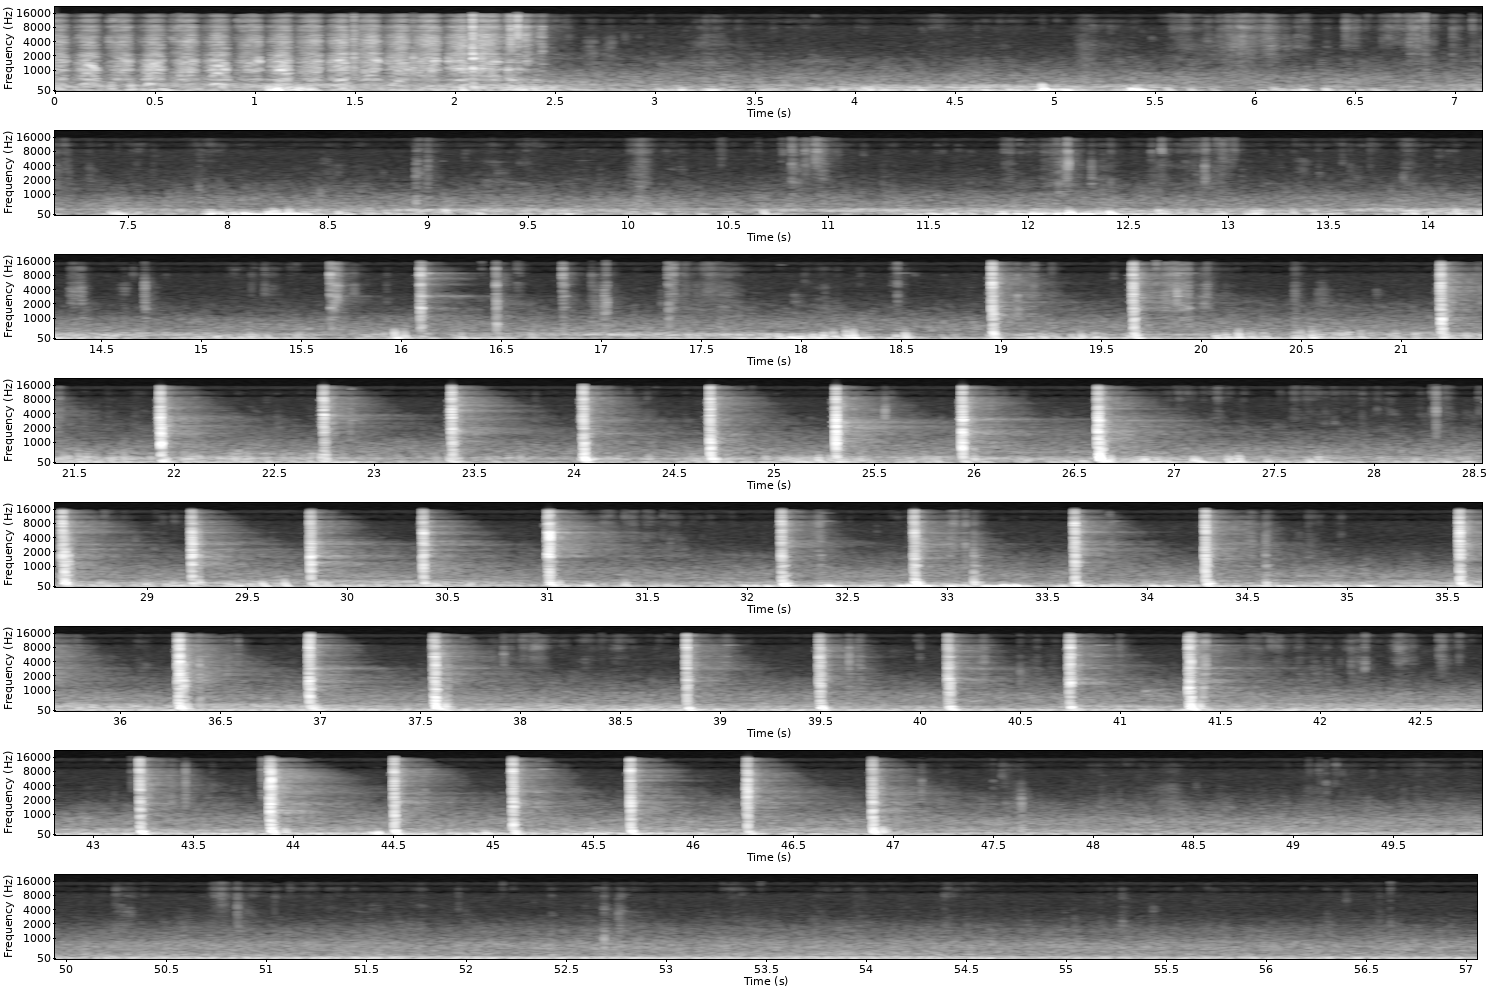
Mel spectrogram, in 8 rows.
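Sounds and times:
chopping strikes on wood: 0:28.6 - 0:31.3, 0:35.6 - 0:37.8, 0:38.8 - 0:41.6, 0:43.2 - 0:47.2.

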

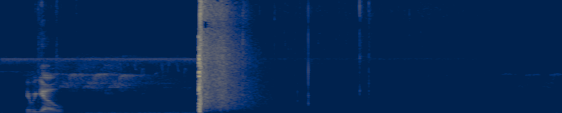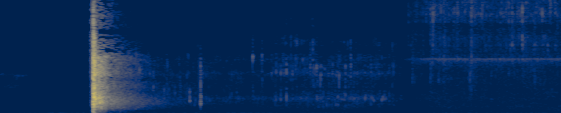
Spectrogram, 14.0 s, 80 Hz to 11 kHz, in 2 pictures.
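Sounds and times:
gunshot crack: 0:02.5 - 0:03.2, 0:08.2 - 0:09.0.

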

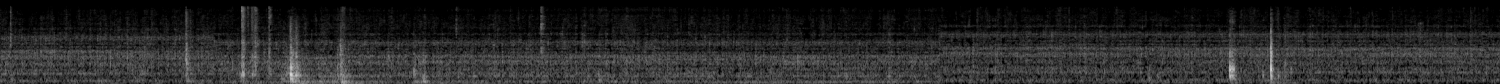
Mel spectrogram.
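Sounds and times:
gas burner hissing: 0:00.0 - 0:15.0
vegetables simmering in pot: 0:00.0 - 0:15.0
sharp knocks: 0:12.3 - 0:13.0.

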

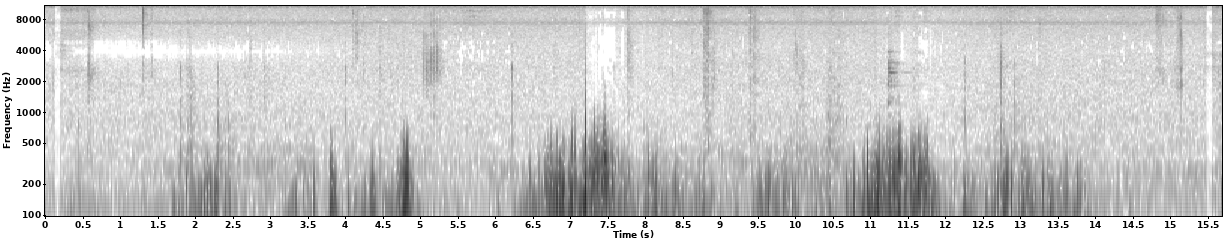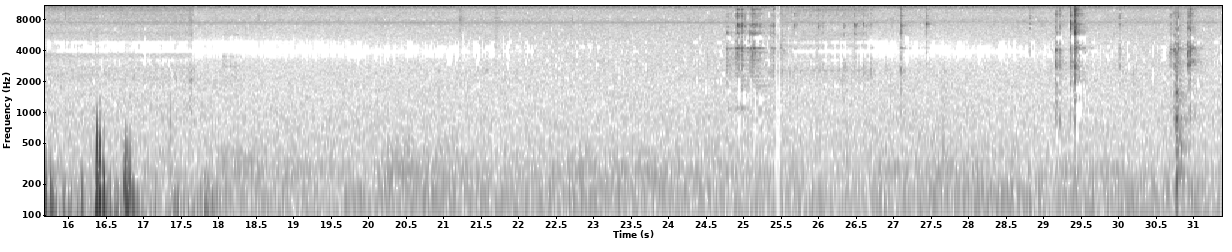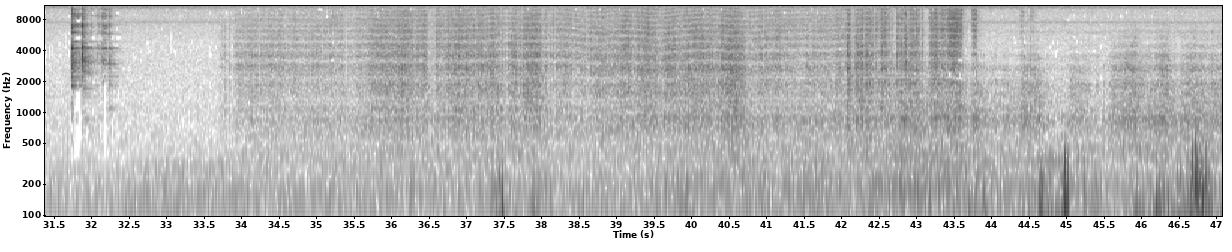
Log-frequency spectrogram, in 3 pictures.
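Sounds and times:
metallic clicks of torch fittings: 0:29.1 - 0:30.1
gas hissing from torch: 0:33.6 - 0:47.0.

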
